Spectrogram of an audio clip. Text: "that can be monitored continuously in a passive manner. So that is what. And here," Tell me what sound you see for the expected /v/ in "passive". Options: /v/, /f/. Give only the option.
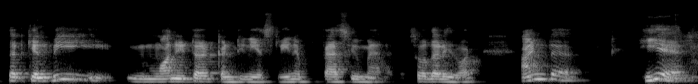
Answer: /v/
